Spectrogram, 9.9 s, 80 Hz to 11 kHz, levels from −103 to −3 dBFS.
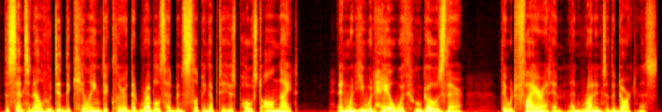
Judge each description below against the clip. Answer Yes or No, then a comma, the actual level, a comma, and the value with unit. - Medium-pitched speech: No, low, 110 Hz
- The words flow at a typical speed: No, fast, 225 wpm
